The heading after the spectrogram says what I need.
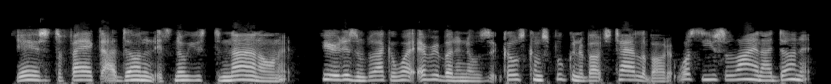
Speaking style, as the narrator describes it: cried out in a hoarse, choking voice

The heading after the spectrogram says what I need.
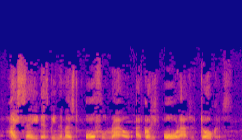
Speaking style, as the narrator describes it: Cynthia greeted me eagerly

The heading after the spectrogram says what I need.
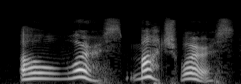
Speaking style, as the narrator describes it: moaned Mrs

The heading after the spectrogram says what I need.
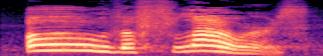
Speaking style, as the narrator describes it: exclaimed

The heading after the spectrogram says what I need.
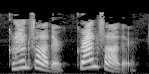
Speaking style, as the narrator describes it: she cried, beside herself with excitement

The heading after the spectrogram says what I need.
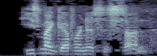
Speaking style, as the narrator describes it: our host continued in a beseeching tone

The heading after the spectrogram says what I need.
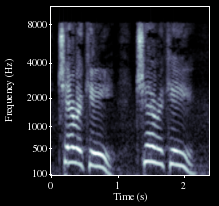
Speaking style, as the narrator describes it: Shouts of applause, many cries of

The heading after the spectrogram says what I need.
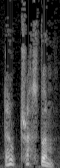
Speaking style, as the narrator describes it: whispered Antoinette

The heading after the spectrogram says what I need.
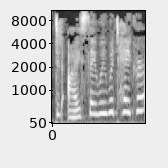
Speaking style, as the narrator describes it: I demanded crossly

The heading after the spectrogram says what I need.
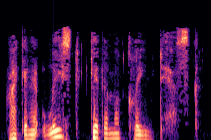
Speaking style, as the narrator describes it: murmuring

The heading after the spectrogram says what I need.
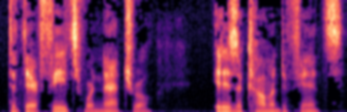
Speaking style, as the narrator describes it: Knupf muttered

